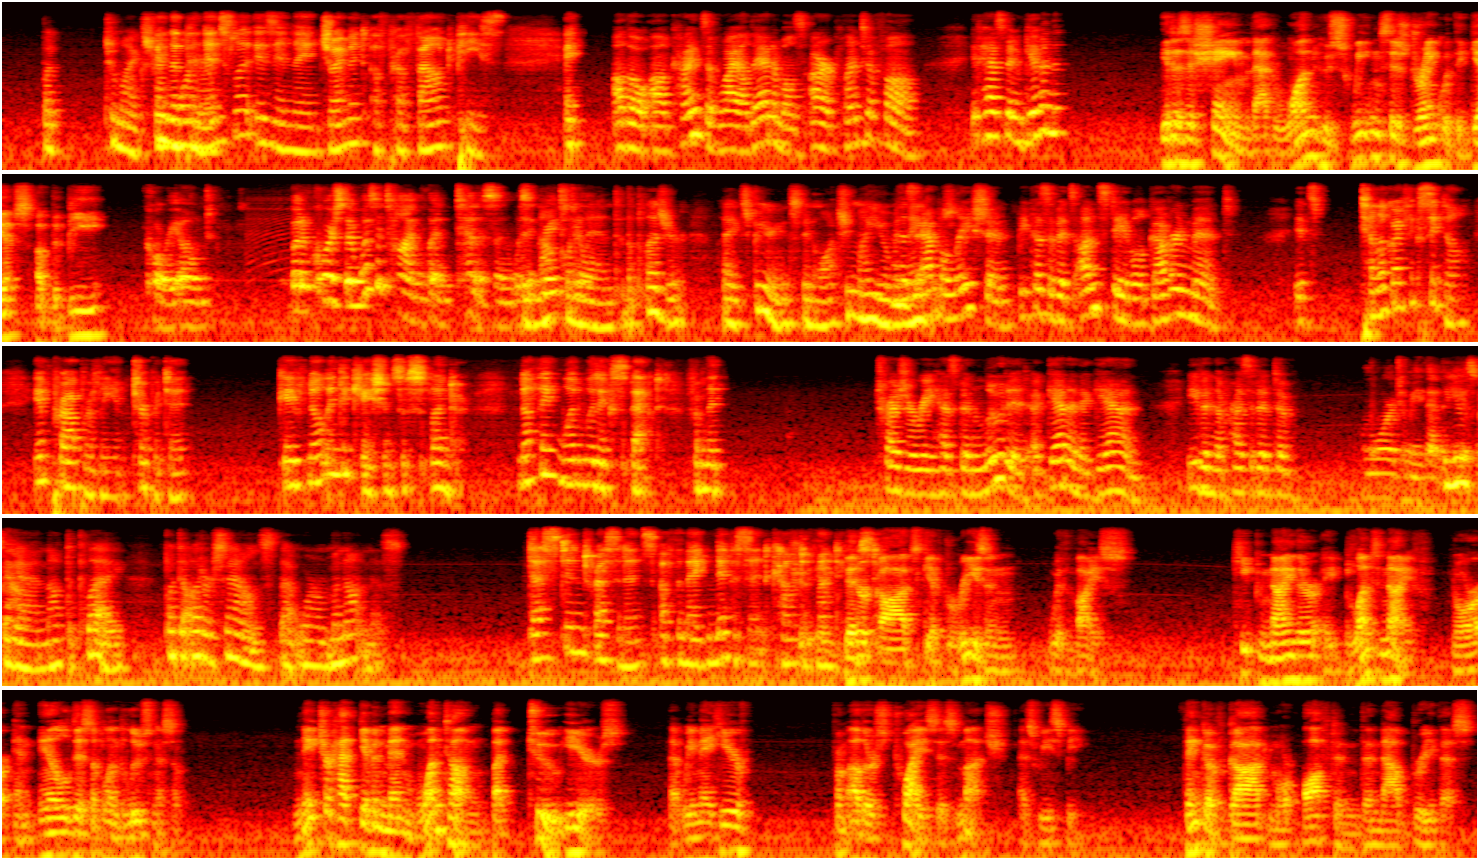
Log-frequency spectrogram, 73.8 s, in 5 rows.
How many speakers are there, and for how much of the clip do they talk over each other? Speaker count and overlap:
five, about 5%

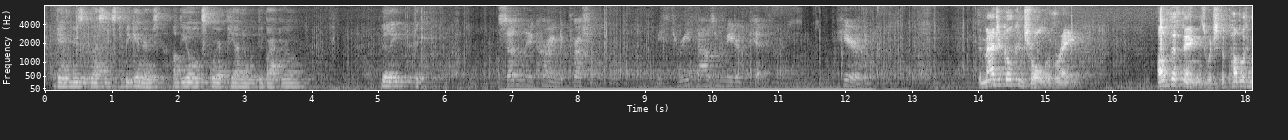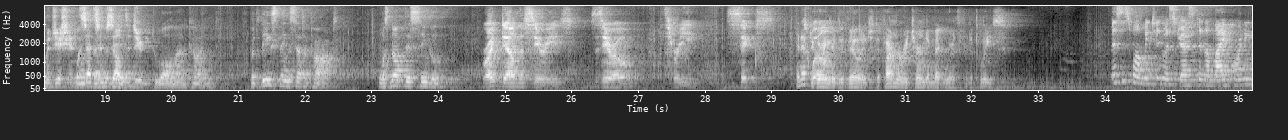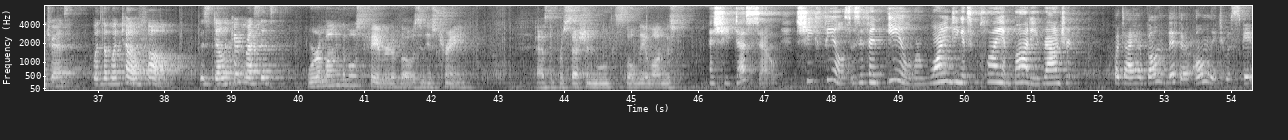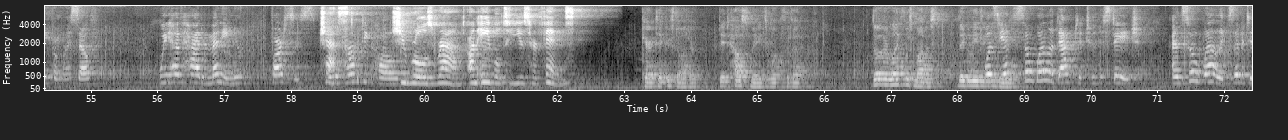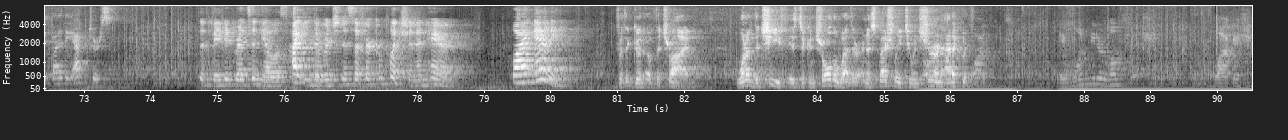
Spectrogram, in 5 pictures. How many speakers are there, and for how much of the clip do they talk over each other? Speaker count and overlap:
ten, about 5%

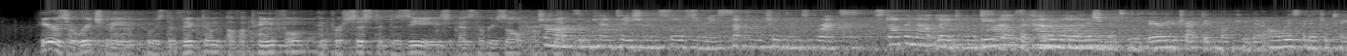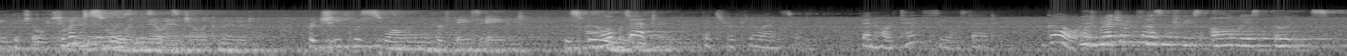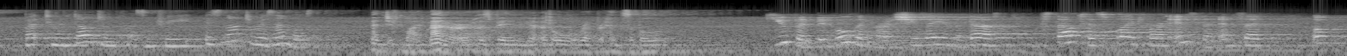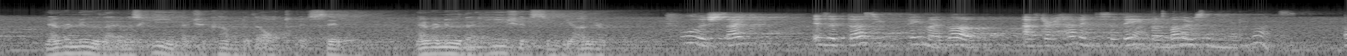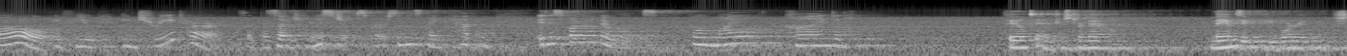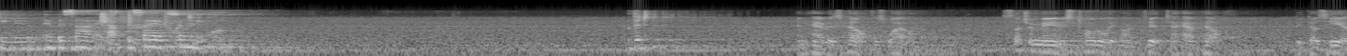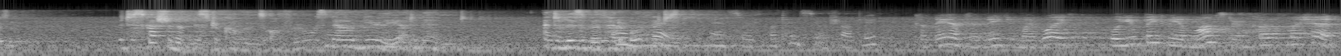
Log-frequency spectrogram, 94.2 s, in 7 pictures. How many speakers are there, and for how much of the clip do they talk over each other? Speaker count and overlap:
nine, about 9%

